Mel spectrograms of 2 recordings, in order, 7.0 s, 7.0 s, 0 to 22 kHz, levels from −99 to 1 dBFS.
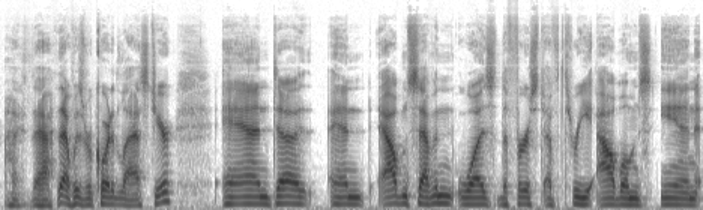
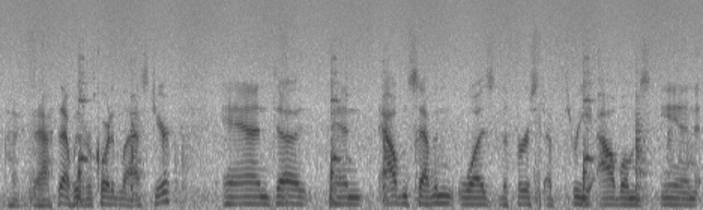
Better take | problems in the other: first | hiss; loud; throughout; 1 dB below the speech

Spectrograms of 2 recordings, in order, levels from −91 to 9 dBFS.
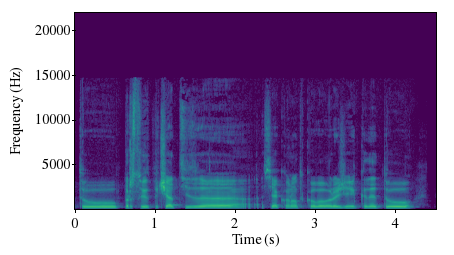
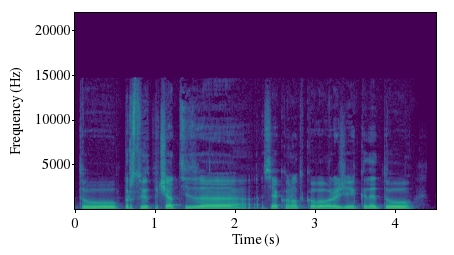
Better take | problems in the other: second | thin; very slightly; fading below 300 Hz

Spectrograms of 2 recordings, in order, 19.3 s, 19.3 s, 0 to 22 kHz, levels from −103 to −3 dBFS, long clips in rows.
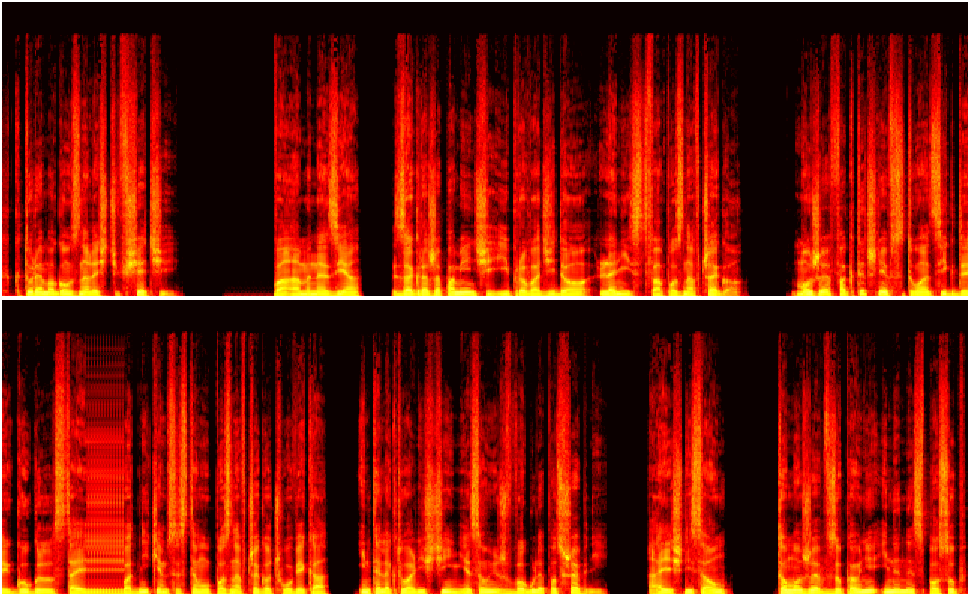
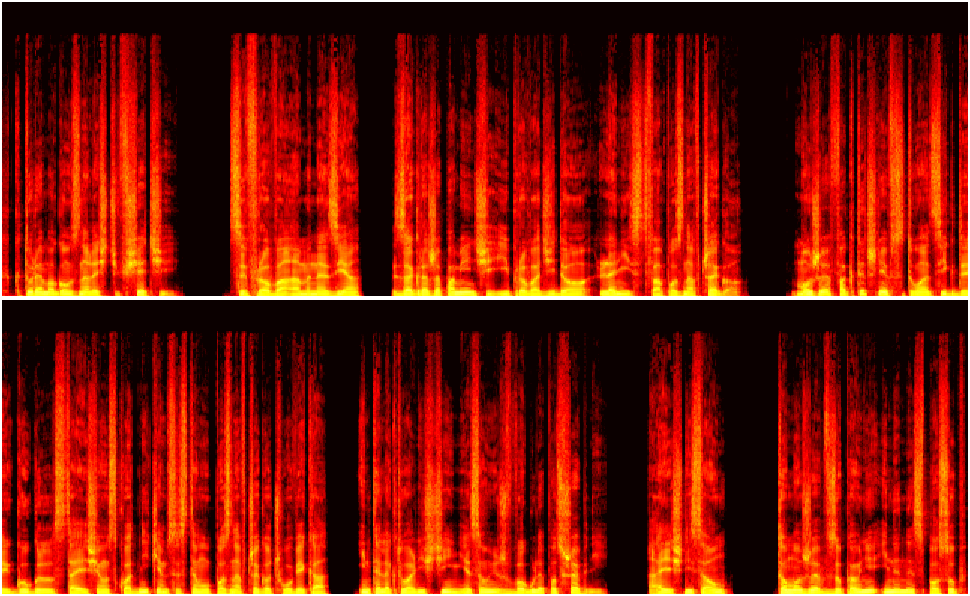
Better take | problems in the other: second | audio freezing; at 2.5 s and at 11 s

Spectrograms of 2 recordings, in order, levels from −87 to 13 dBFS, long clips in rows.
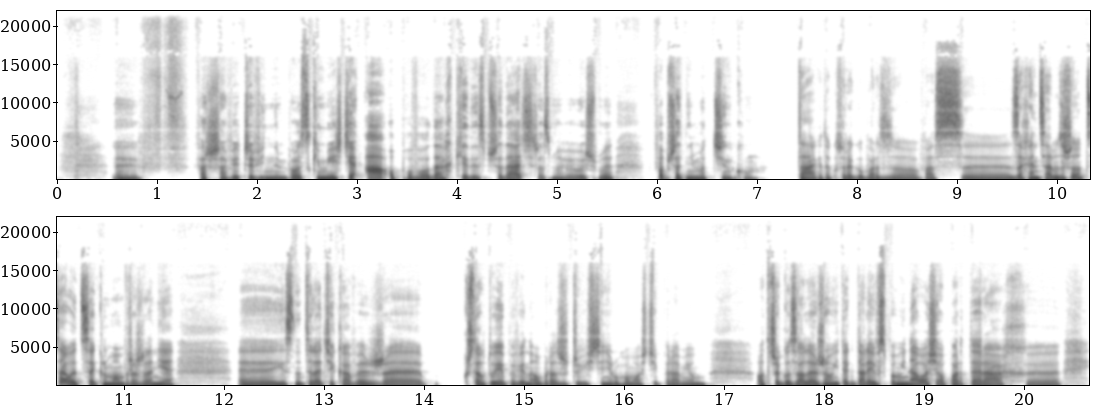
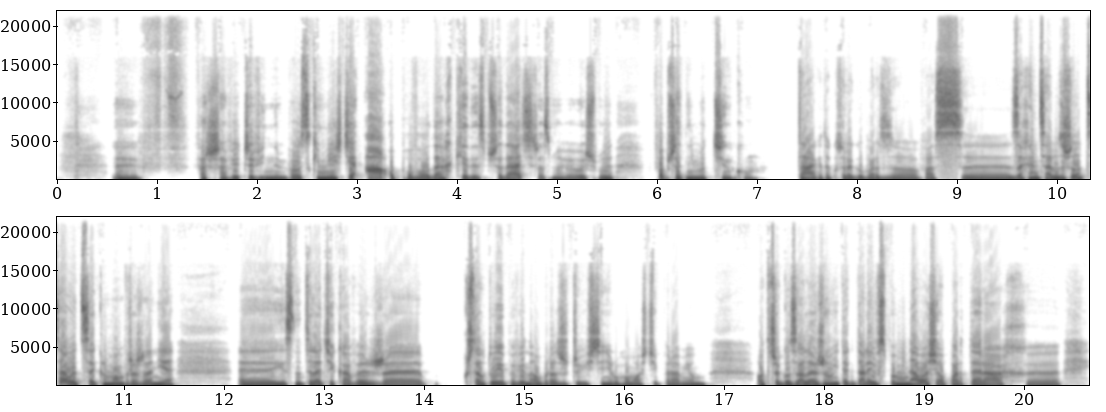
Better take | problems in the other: first | distortion; slight; 4% of the sound clipped

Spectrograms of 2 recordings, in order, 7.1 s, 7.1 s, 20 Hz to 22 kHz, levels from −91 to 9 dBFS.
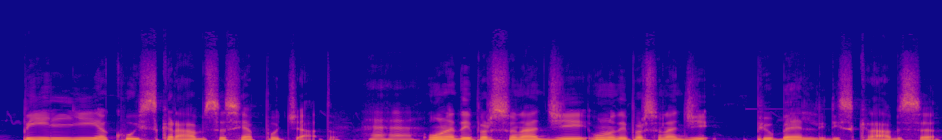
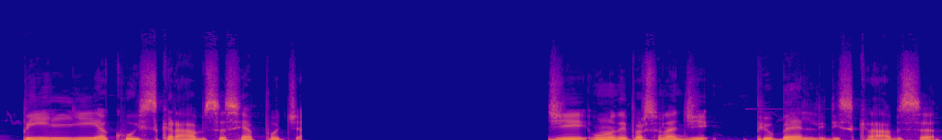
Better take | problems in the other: first | audio cutting out; at 2.5 s for 2 s

